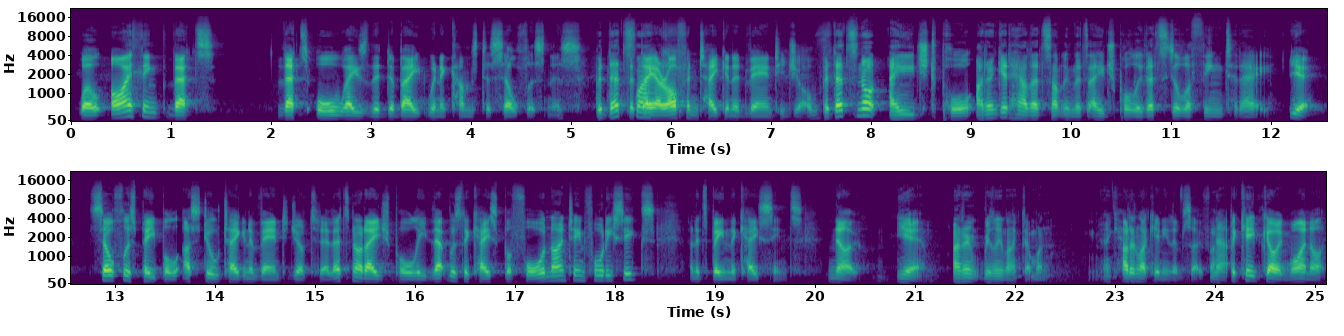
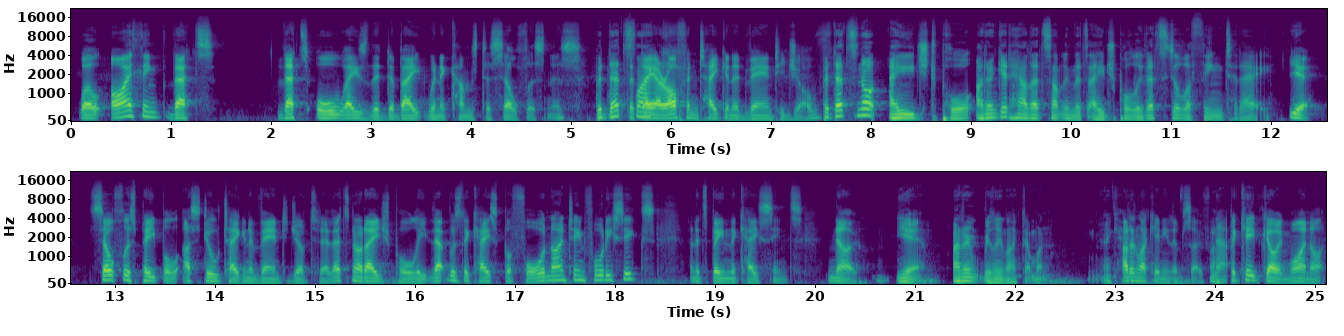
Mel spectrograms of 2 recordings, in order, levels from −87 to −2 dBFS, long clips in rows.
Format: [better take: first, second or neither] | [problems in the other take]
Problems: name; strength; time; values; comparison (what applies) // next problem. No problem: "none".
second | thin; very; fading below 450 Hz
